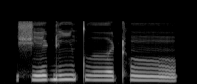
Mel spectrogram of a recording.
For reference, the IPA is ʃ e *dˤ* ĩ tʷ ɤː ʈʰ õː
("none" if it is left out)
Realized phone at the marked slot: ɖ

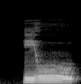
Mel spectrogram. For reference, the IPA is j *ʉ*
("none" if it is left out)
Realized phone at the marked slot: u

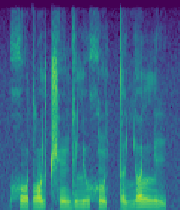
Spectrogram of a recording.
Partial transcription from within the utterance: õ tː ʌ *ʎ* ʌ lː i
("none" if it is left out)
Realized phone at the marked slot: ʎ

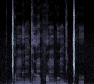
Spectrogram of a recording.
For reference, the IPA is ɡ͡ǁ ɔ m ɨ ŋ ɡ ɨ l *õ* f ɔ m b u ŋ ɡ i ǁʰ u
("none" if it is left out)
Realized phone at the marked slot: õ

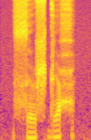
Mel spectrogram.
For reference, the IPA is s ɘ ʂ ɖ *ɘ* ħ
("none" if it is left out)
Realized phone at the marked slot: e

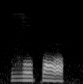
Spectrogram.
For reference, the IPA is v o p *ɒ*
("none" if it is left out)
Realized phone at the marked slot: ɒ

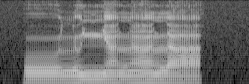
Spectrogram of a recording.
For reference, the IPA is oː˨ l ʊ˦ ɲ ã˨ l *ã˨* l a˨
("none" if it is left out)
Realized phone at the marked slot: ã˦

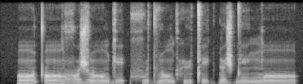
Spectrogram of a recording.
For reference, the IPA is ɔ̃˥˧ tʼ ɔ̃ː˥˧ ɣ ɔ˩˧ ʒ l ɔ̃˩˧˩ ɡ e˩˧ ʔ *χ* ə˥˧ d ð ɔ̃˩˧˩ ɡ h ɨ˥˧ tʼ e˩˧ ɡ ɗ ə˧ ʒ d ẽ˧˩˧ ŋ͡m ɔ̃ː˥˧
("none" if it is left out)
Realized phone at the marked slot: xʷ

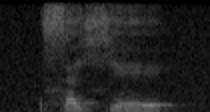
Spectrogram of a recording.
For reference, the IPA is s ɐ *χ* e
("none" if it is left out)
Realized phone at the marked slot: ç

